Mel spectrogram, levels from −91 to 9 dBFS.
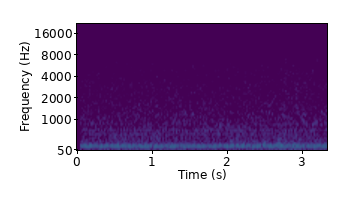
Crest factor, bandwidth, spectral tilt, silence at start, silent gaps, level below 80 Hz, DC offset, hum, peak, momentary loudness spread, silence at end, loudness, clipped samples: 12 dB; 16.5 kHz; -5 dB/octave; 0 s; none; -88 dBFS; under 0.1%; none; -54 dBFS; 1 LU; 0 s; -66 LUFS; under 0.1%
